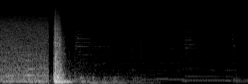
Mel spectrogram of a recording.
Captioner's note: trunk shuts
